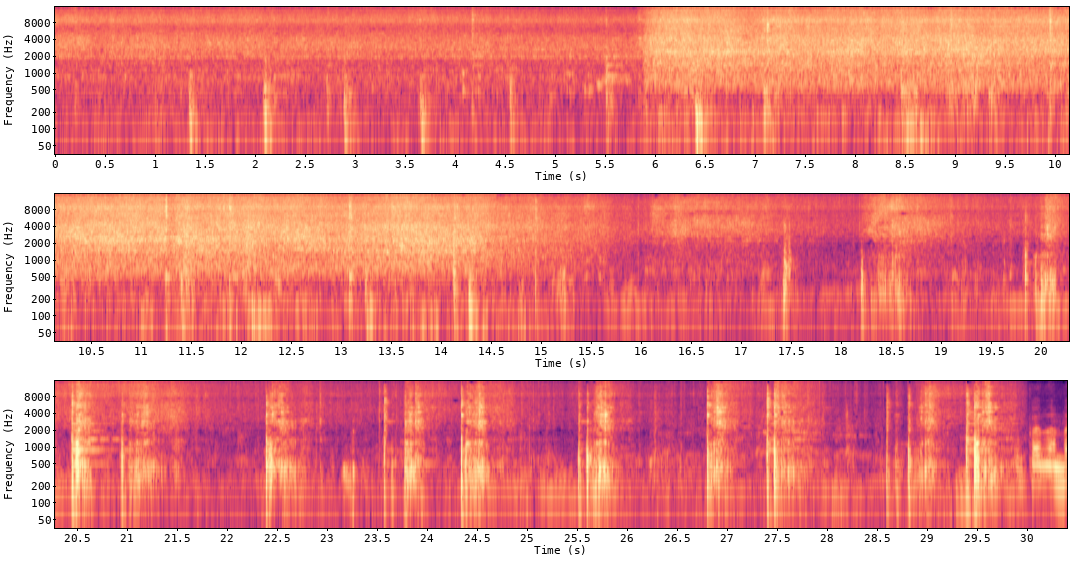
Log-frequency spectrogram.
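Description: Pointed gourd frying in oil in an aluminium wok, a metal spatula stirring and scraping against the pan. The sizzle jumps much louder about six seconds in and dies down after about fifteen seconds; from then on it is mostly sharp, repeated scrapes and clinks of the spatula on the metal.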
